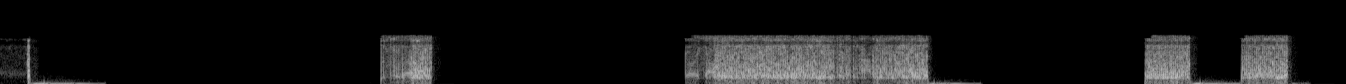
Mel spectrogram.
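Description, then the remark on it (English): Bursts of harsh radio static, scatter on a radio transmission, crackle in and out: five noisy hisses of uneven length, the longest about two seconds, separated by silence, with a faint steady whine running underneath. No voices come through. “Well, that was just a bunch of scatter.”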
